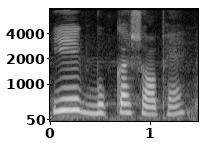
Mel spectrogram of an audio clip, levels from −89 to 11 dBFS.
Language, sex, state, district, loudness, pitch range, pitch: Hindi, female, West Bengal, Alipurduar, -16 LUFS, 210-275 Hz, 230 Hz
